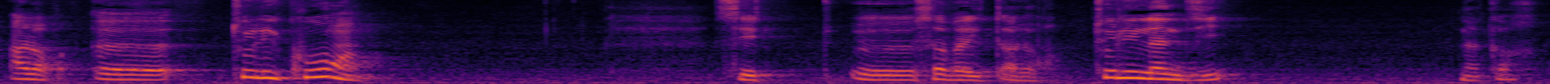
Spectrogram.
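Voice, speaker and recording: A man's voice: high voice, expressive, takes it slowly, pauses often, dark tone. A man whose first language is Arabic, teaching a live online class in a casual, insistent way, repeating himself with many fillers and restarts. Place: away from home, no whiteboard.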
